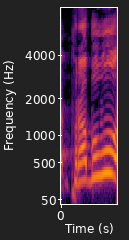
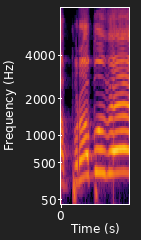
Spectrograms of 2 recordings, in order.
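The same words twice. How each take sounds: First: Said in the usual way. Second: ప్రభువే louder and higher, final ఏ pushed out; stress on ప్రభువే. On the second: Shown as a demonstration. Preacher setting ప్రభువే against ప్రభువు, stressed ఏ. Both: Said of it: "ప్రభువు అనలా".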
